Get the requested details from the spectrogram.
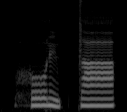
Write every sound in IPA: h o˧ ɾ ĩ˨ p t a˦

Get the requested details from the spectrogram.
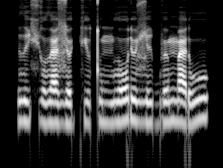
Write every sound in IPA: ð i ç o ð æ z ø kʲ ø tʷ ɯ m ð o ɾ y ɮ i b ø m æ ɾ u

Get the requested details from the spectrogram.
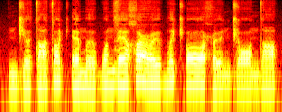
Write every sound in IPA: n d͡ʒ əː˩ t ɑ˩ t ɔ˥ t͡ʃʼ ɛ˧ m əː˩ b ɔ˧ n z ɛː˧ χ ʏ˥ ʕ ʏː˧ b əː˥ t͡ʃʼ ɔː˧ ħ ʏː˩ n d͡ʒ ɔː˩ n d ɑ˧

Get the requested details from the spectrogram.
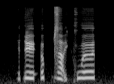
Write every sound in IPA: ɗ e˨˦ ʔ ə˦˥ p̚ z a̰˧˨ j k w əː˦˥ t̚

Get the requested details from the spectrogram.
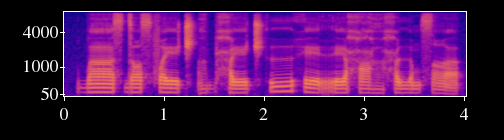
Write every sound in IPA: b aː s d əː sˤ f eː t͡ʃʼ a̤ b ħ e t͡ʃʼ ɨː h e r e ħ ʕ a̤ ħ ɨː m sˤ a

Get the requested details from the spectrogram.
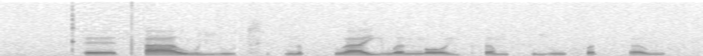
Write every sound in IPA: kʰ ɛː˨˩ t̪ʰ aː˥ w iː˧ w t͡sʰ ɪ˧ k̚ n̪ ɐ˨ p̚ kʷ aː˥ j w ɐ˨˧ ŋ ɔː˨˩ j pʰ ɐ˧ m h iː˨˧ w f ɐ˨˥ k̚ h ɐ˨˩ w

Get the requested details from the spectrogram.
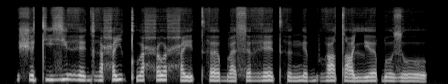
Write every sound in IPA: ʃ ɐ tʲ e zʲ ə ɦ ɛ ɡʱ ə ħ i kʷʼ ɐ ħ o ħ e t̪ʰ ɐ b a s ɐ ɦ ɛ t̪ʰ ə ŋ ɛ bʱ o tˤ a lʲ ɐ ɓ o z o

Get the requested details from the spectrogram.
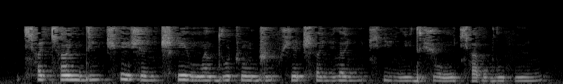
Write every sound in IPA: t͡ɕʰ a cʰ ã ɲ d e ʎ t͡ʃʰ e ʃ ɐ ʎ ʈ͡ʂʰ e ŋʷ ã l d u ʈ͡ʂ ũ l ɖ͡ʐ ʉ f ʃ ẽ ʈ͡ʂʰ ɐ ʎ ɨ l ɐ ʎ u t͡ɕʰ i ʎ l i d ɨ ʃ o ŋʷ ɨ t͡ɕʰ a ɓ o ɡ ɾ u f ʉ ʎ

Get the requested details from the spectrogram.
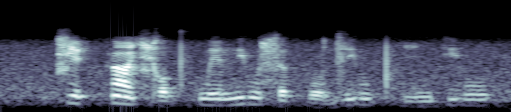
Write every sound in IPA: t͡ɕ e˦ ʔ k ã˥˧ ɕ ɔ˧ t̪ʰ w e˦ n̪ j u˥˧ s ə˧ k o˨˩ d͡z j u˦ pʰ i˧ ŋ k j u˦

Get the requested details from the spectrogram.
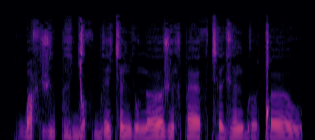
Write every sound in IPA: ɡ͡b ɑ x ʒ i p ɛ̤ ɟ ɔ θ b e c ɛ̃ ɲ e̤ u̯ n œː ʒ ɛ̃ x p æː θ cʰ ɛ i̯ ɣ ɛ̃ ɡ͡b ɵː ǃ œː u̯

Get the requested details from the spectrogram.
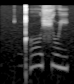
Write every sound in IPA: ǃʼ ɔ̤ ɕ u j

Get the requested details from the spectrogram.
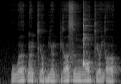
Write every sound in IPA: w ə ɠ ə̃ kʲ ɔ bʲ ə̃ pʲ ʌ z ɯ ŋ͡ǃ ɔ kʲ ʌ j ʌ

